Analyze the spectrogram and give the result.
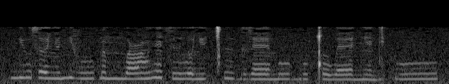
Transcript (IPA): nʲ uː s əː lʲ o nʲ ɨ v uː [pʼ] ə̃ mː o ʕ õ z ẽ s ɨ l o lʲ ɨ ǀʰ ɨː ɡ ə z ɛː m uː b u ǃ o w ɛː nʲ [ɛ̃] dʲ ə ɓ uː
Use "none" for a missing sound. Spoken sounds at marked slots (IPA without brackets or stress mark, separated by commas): ɓ, ɛ̃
